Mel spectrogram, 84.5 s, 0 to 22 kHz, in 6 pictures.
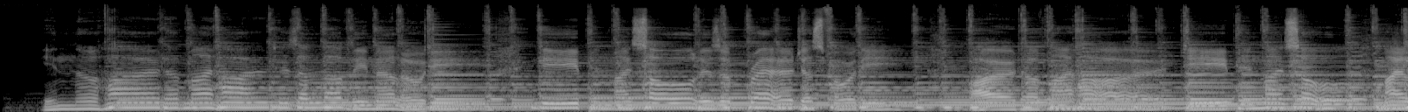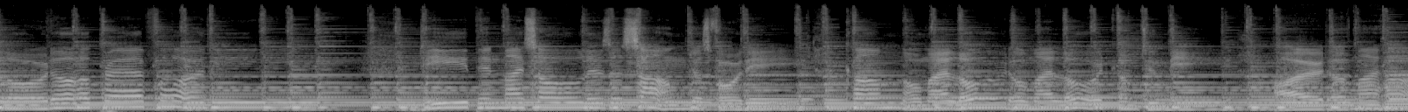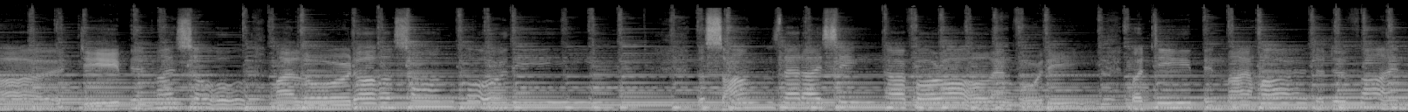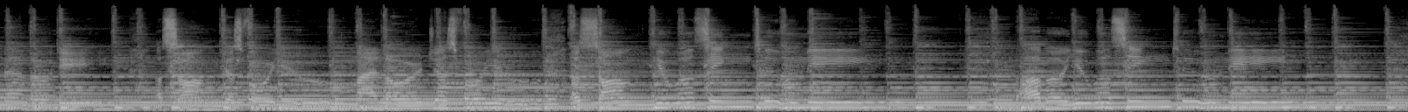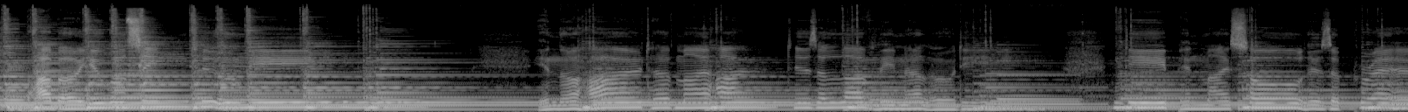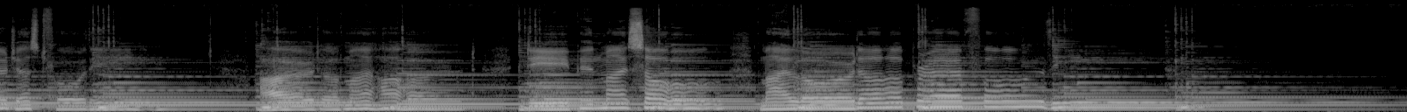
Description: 1. Devotional Songs
Major (Shankarabharanam / Bilawal)
8 Beat / Keherwa / Adi
5 Pancham / G
2 Pancham / D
